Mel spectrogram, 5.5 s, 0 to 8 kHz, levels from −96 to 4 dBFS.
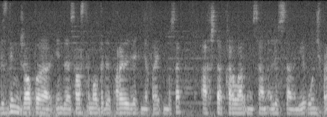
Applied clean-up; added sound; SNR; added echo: none; Rain; 17 dB; reverberation time 0.4 s.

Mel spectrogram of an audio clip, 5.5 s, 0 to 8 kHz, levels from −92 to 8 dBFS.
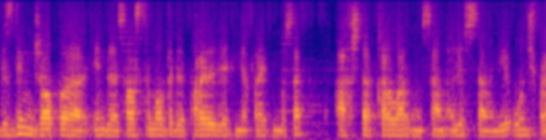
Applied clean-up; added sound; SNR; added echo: neural separator model SepFormer DNS4.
